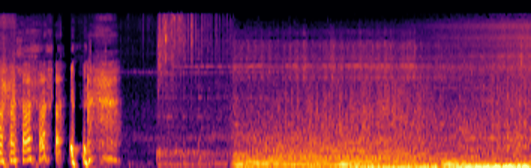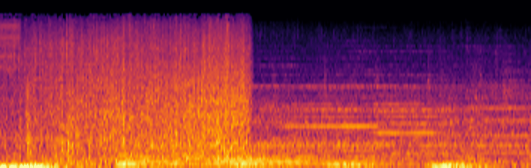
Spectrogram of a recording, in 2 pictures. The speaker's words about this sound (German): Die Stadt ist wegen des Feiertags brechend voll. Selbst bei dem Regen.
